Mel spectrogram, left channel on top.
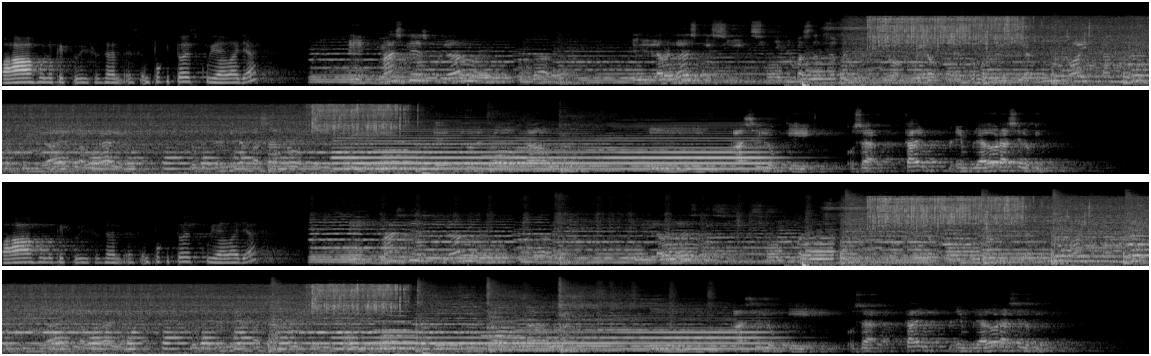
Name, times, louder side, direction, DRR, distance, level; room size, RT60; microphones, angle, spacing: voice 1, 0.0-1.5 1.8-2.5, left 5 dB, 85° left, 12 dB, 0.6 m, -29 dB
sound 1, 3.1-18.8, right 4 dB, 80° right, 0.9 m, -31 dB
voice 2, 3.4-5.5 6.3-12.8 13.3-15.5 15.8-17.3 17.9-19.6 19.9-20.2 20.5-21.9, left 2 dB, 70° left, 5 dB, 2.5 m, -33 dB
sound 2, 7.8-16.3, right 1 dB, 5° right, 0.6 m, -31 dB
Wind instrument woodwind instrument, 14.7-19.2, left 3 dB, 35° left, 0.7 m, -26 dB
29.5 x 16.0 x 7.8 m, 1.4 s
head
